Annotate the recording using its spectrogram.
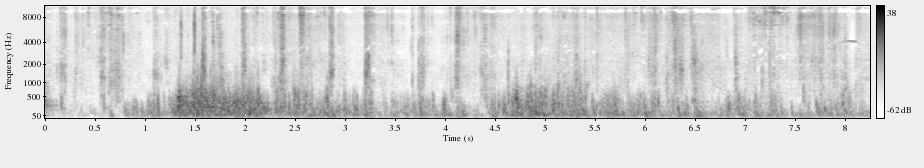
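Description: Gusty wind buffeting the microphone, swelling strongly about a second and a half in and again near five seconds, with scattered small clicks and knocks over it.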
